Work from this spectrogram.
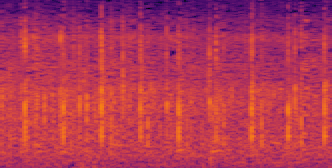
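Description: A crowd at the opening ceremony of an all-India fire service sports competition gives a speaker a welcoming round of applause, a moderate, fairly distant patter of scattered claps with a few sharper individual hits.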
